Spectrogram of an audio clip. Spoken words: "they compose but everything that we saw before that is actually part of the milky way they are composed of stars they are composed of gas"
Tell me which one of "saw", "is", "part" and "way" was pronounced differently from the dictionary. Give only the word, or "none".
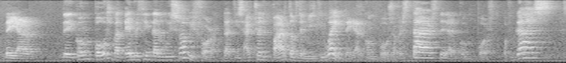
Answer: is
